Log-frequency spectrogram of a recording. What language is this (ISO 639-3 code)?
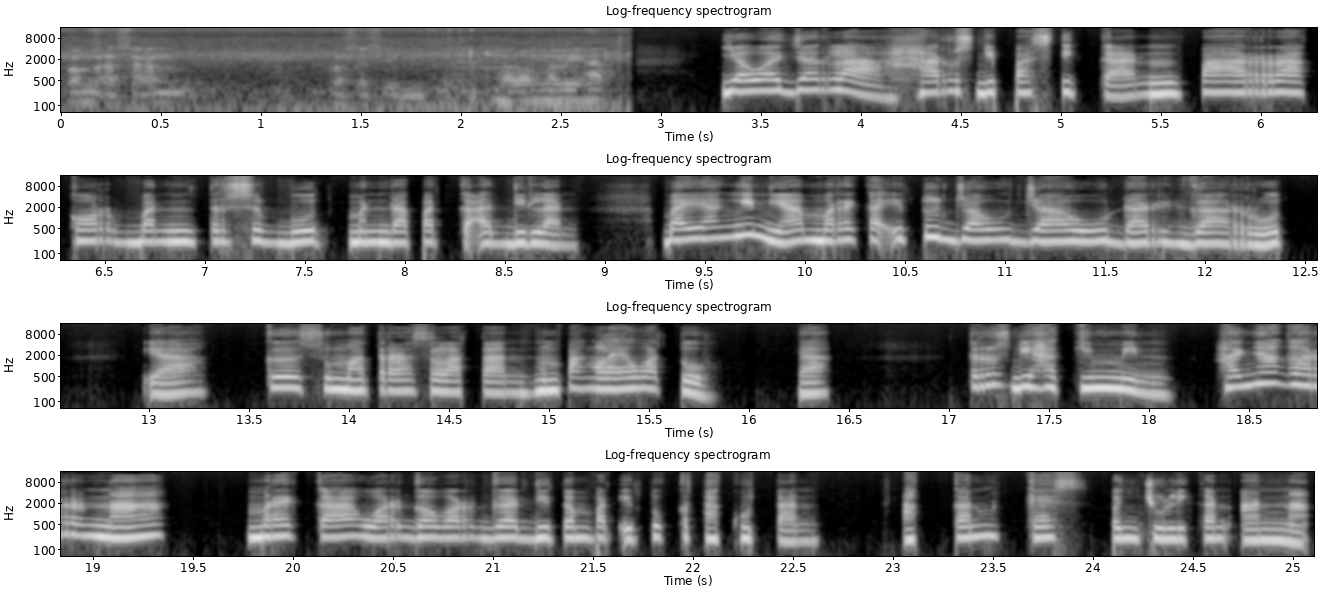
ind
